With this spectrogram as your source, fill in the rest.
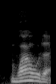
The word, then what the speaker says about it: Walda: Wilder. In the show, in the TV show, they differentiate it by saying Walder for the men and Wilder for the women.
